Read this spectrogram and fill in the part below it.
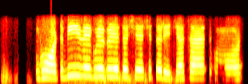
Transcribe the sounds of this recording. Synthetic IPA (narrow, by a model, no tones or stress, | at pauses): ɡʱɔ̃ʈbʱiːʋeɡʋeɡɭet̪əɕeəɕẽt̪əɾet͡ɕjasat̪ɡmɔʈ̚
